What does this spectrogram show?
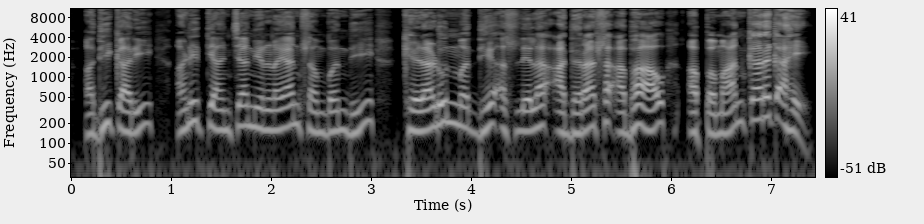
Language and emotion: Marathi, disgusted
